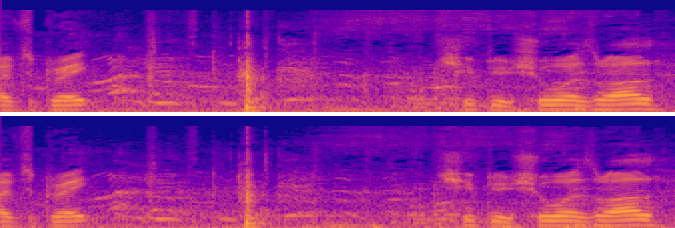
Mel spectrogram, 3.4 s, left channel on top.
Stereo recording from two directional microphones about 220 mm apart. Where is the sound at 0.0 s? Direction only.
5° right (ahead or behind).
